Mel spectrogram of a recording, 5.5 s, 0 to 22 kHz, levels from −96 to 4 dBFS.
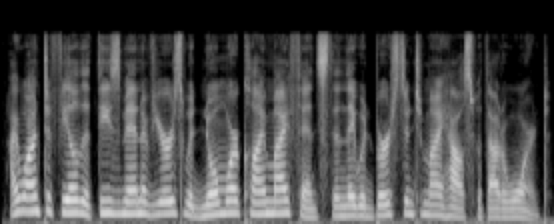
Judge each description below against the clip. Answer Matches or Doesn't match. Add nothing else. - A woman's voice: Matches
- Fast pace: Matches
